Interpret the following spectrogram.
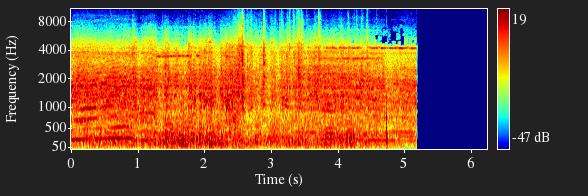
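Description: Citroën C2 R2 Max rally car's 1.6-litre four-cylinder engine heard from inside the cabin, running under throttle and then easing off about a second in, leaving mostly road and tyre noise with scattered clicks as the car slows past the finish. The sound cuts off abruptly about five seconds in.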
